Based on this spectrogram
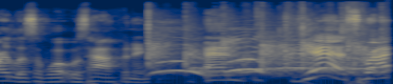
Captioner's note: audience cheering and clapping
